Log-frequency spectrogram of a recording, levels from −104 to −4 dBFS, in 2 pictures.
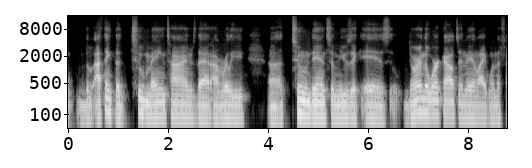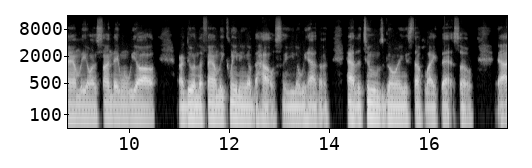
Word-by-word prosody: m - - -10 0.3
b 85 - -2
I 90 - +5
think 115 -4 +2
the 85 -3 +1 0.3
2 115 -3 +3 0.2
main 95 +1 +3 0.2
times 90 -1 +2
that 80 -1 +4
I 85 - 0 0.2
really, 85 -1 +1 0.6
uh, 75 -1 -1 0.3
tuned 100 -4 +6
in 95 -1 +5
to 90 - 0 0.2
music 90 -1 +1
is 85 -2 0 0.5
during 110 +4 +4
the 110 - +5
workouts 100 -2 +2
and 90 -1 -2
then, 90 0 +1
like, 80 -1 -1
when 85 0 -3
the - - -4
family 85 0 -1
on 80 - -2 0.2
Sunday 85 -1 -1
when 80 -1 -3
we 85 - -2
all 80 0 +2 0.6
are 75 - +1
doing 85 -2 +4
the 80 - +1
family 85 -2 +1
cleaning 85 -4 +1
of 75 - -3
the 80 - -2
house 75 0 -2
and, 75 - -6
you 80 - -1
know, 75 - -1
we 80 - -4
have, 75 -2 -3
uh - - -8 0.5
have 80 -3 +2
the - - -1
tunes 85 -4 +2 0.2
going 80 -1 +1
and 80 - -7
stuff 80 -1 -2
like 75 0 -3
that, - - -2
so, 75 -2 -3 0.7
yeah, - - 0
85 Hz, 190 wpm, -24 LUFS, 80-90 Hz, 0.7 s, tuned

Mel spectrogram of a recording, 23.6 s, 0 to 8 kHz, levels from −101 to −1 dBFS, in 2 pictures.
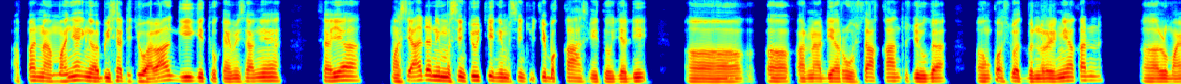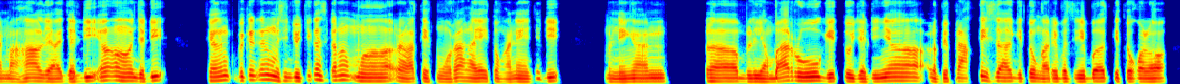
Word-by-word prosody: apa 150 - -4
namanya, 120 +2 +1
gak 130 -5 +2
bisa 125 +2 +1
dijual 115 -1 +1
lagi 140 -3 +1
gitu 130 -1 0
kayak 110 -1 -1
misalnya 130 +3 0 0.4
saya 145 +3 +2 0.4
masih 115 -3 0
ada 160 +3 +2
nih 155 - +5
mesin 140 +1 +3
cuci 155 0 +3
nih, 130 - +2
mesin 125 +3 -4
cuci 140 - -4
bekas 125 -1 -2
gitu. 110 0 -1
Jadi, 110 +4 0 0.4
eee 110 -1 +1 0.3
eee, 120 -1 +1
karena 115 -1 -1
dia 115 0 +1
rusak 115 +4 -1
kan 130 0 -2
terus 125 -1 -15
juga 120 +1 +2 0.3
ongkos 115 0 -2
buat 125 - +3
benerinnya 115 +4 +2
kan, 150 0 -4 0.4
eee, 115 -1 -1
lumayan 115 0 0
mahal 120 +4 0
ya 110 -1 +1
jadi 110 +4 +1 0.2
heeh, 150 -3 +2
jadi 125 +4 +2 0.5
sekarang 150 +4 +1
pikir 165 +3 -1
kan 175 +1 0
mesin 140 -3 0
cuci 130 +2 0
kan 180 - +3
sekarang 160 +2 -2
me 125 -1 +2
relatif 115 -1 -1
murahlah 120 +4 -1
ya 120 +1 +3
hitungannya, 110 -1 -1
jadi 130 +1 0 0.5
mendingan, 115 +2 +2 0.4
eee, 120 -1 +3
beli 115 0 +2
yang - - 0
baru 140 +1 +4
gitu 125 +1 +1
jadinya 130 +5 +1
lebih 120 -1 -1
praktislah 125 +1 -1
gitu 120 +1 -1
gak 110 0 -1
ribet-ribet 115 +1 +1
gitu. 120 -1 0
Kalo 115 0 +2
120 Hz, 170 wpm, -14 LUFS, 115-135 Hz, 0.5 s, nih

